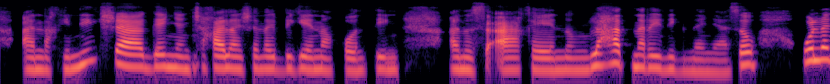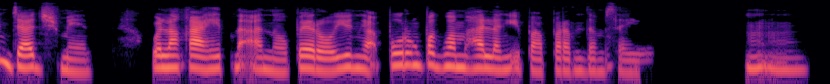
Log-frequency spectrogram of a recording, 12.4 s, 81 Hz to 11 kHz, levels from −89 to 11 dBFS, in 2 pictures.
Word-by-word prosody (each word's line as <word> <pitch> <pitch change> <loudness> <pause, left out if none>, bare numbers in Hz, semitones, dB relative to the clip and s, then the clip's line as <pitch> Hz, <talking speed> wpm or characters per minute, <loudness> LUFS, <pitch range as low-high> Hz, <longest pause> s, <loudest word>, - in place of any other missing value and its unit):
ah, 190 - -1
nakinig 210 - -4
siya 230 -5 +7
ganyan 220 -2 -1
'tsaka 210 0 +2
lang 205 -1 0
siya 200 +1 -7
nagbigay 200 0 -3
ng 190 -1 -5
konting 185 +1 -5 0.3
ano 195 0 -2
sa 190 +2 +3
akin 185 -1 -3
nung 185 0 -5
lahat 250 +2 +4
narinig 210 -4 -2
na 170 - -7
niya. 165 -1 -10
So, 255 +1 +2 0.3
walang 325 0 +4
judgment 195 -6 0 0.4
walang 215 0 +4
kahit 205 -1 +5
na - - -1
ano 175 -3 -5
pero 195 -3 +3
yun 210 +1 0
nga - - 0
purong 250 +1 +1
pagmamahal 220 -4 +2
lang 190 - -1
yung - - -7
ipaparamdam 175 0 -5
sa'yo. 160 -7 -12 0.8
Mm. 190 -3 -7
200 Hz, 170 wpm, -24 LUFS, 185-220 Hz, 0.8 s, siya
